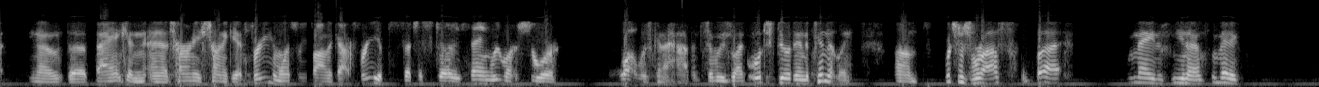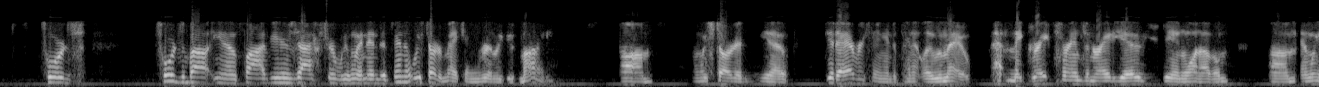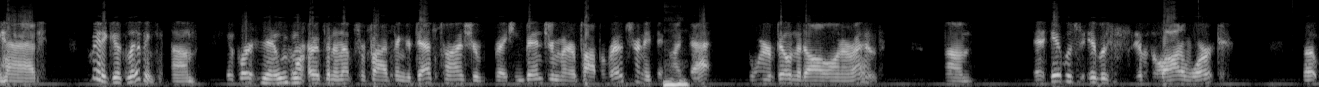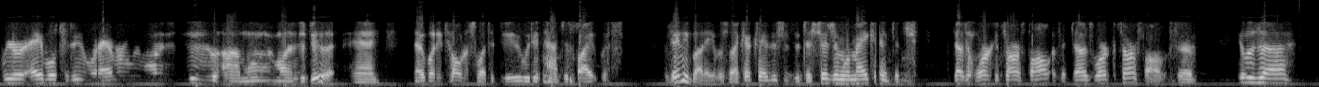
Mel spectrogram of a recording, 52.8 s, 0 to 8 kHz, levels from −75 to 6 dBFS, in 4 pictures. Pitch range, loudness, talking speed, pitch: 115-140 Hz, -20 LUFS, 235 wpm, 120 Hz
